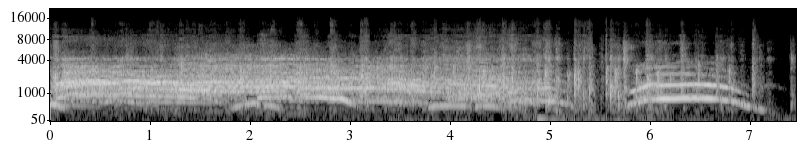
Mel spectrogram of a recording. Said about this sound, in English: So you mean you're not going to applaud and scream for being halfway there?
